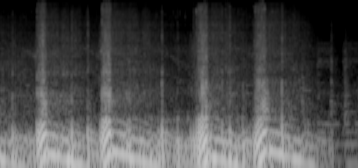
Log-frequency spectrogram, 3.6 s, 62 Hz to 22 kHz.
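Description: A Yamaha XSR 900 motorcycle, a model sold from 2016 onward with a torquey triple engine, revs in four loud, evenly spaced bursts up close before the sound drops away.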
